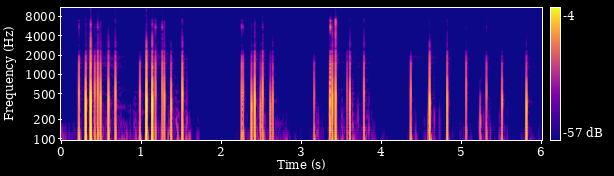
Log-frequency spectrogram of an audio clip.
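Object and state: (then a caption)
Wooden object. A wooden object is tapped with quick fingertip-like taps in several rapid bursts, followed by slower, evenly spaced single taps. Each tap is short, dry and low-toned with a dull knock and no lingering ring.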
